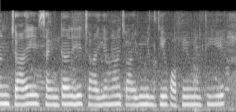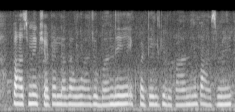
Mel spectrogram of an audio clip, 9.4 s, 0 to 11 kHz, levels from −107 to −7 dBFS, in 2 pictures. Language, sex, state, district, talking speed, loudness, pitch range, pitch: Hindi, female, Chhattisgarh, Kabirdham, 205 wpm, -19 LUFS, 230-245 Hz, 235 Hz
